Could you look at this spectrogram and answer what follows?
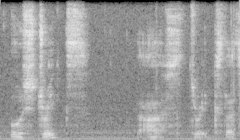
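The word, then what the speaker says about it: Streex: You have a character from Steelix or Streaks, Streaks, that's how it's pronounced.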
